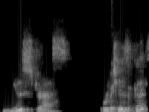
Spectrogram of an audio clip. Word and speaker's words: eustress: Not me stress, but eustress. No, it's spelled EUSTRESS. So it's eustress as opposed to distress.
